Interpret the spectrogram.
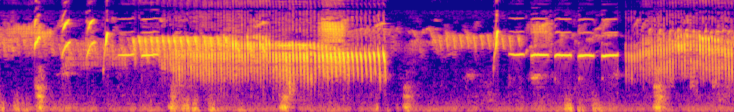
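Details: Red Belgian canary song mixing sharp chirps, a long rapid trill, and a row of level whistled notes, with a faint low background hum throughout.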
